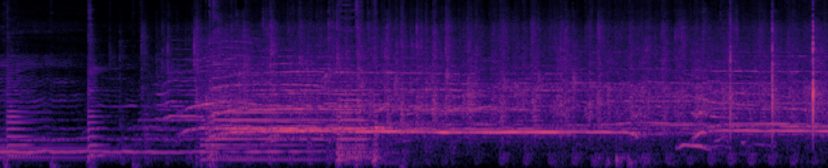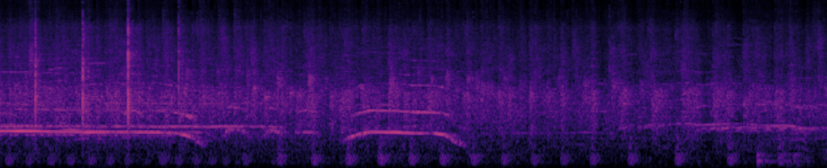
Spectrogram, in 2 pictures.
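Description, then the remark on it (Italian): A crowd applauds the guitar player steadily throughout, dense clapping mixed with loud cheering and high shouted voices rising over it, with a few sharper claps standing out before it eases slightly toward the end. “Un applauso alla chitarra.”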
